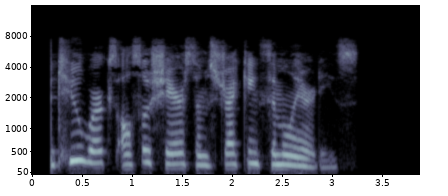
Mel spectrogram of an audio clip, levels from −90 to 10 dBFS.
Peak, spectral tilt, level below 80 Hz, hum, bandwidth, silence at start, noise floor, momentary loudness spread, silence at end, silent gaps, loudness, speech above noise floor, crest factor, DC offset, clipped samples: -10 dBFS; -4.5 dB/octave; -68 dBFS; none; 8 kHz; 0.2 s; under -90 dBFS; 13 LU; 0.6 s; none; -26 LUFS; over 64 dB; 16 dB; under 0.1%; under 0.1%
